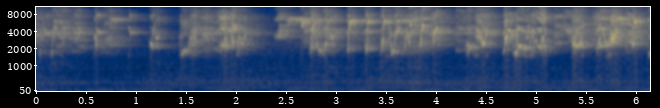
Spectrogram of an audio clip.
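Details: Lovebird singing its ngeriwik trill as therapy for stuck or young birds; rapid, squeaky, buzzy chatter in bursts about once a second, growing louder toward the end.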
